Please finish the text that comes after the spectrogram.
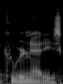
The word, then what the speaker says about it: Kubernetes: How do you say Kubernetes?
